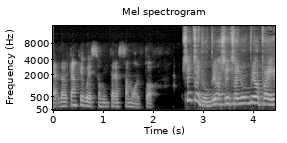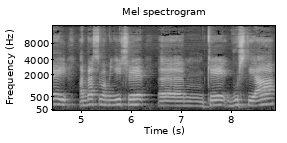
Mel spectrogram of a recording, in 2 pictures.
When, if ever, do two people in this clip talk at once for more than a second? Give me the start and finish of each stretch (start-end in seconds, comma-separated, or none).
none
